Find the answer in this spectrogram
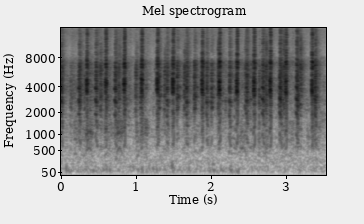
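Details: Loud, close little egret chicks at the nest call to their mother in crisp, scraping notes repeated very quickly, a steady harsh ticking chatter.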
